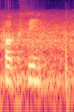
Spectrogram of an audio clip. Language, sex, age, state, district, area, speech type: Hindi, male, 18-30, Rajasthan, Nagaur, urban, read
